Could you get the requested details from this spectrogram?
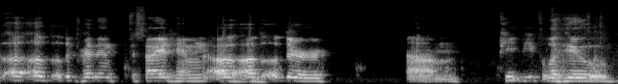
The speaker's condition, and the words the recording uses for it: Stuttering. And he says in his speech, too, how he is a severe stutterer, has been a severe stutterer.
